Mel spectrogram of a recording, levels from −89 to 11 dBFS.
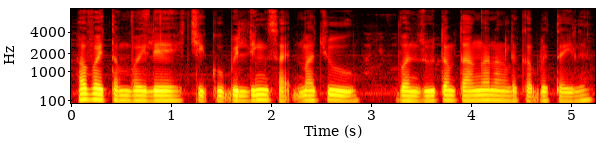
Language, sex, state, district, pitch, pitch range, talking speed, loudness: Wancho, male, Arunachal Pradesh, Longding, 115 Hz, 110-115 Hz, 160 wpm, -18 LUFS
